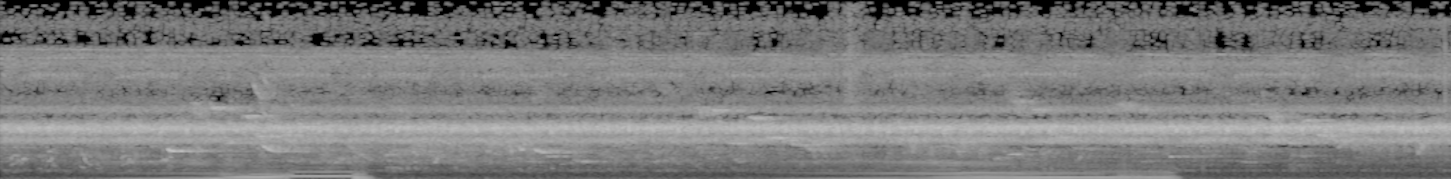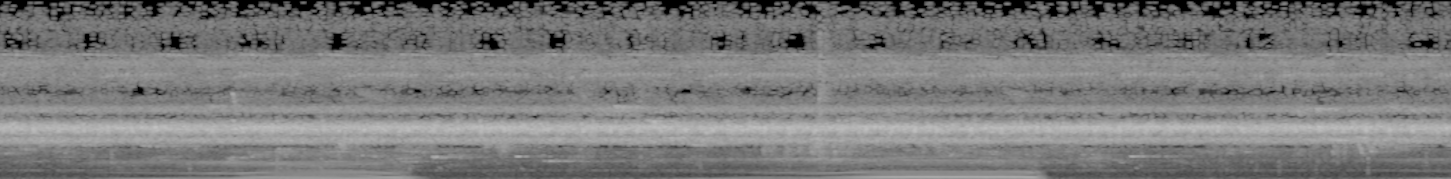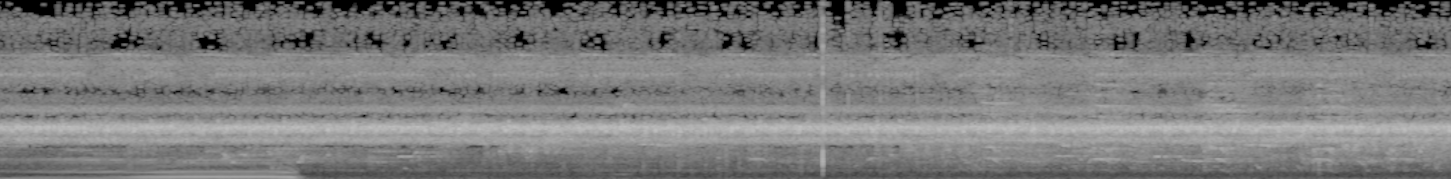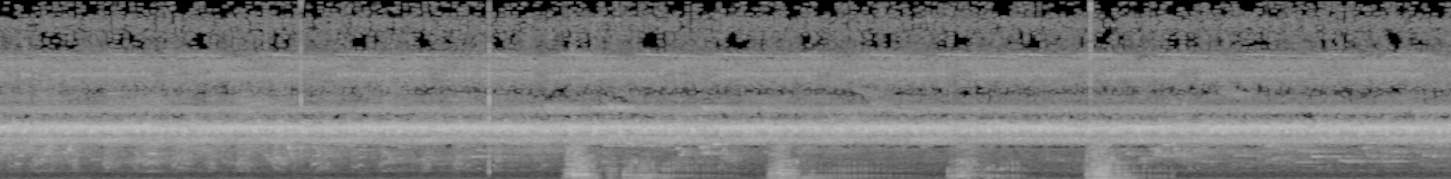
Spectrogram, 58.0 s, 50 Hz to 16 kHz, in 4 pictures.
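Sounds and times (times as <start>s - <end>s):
lion roaring grunts: 2.4s - 3.8s, 49.2s - 55.3s
wildebeest nasal call: 49.2s - 55.3s.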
